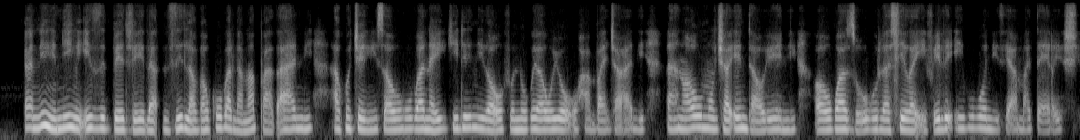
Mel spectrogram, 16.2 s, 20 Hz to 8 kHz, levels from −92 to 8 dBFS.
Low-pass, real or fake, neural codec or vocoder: 7.2 kHz; fake; codec, 16 kHz in and 24 kHz out, 0.6 kbps, FocalCodec, streaming, 2048 codes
